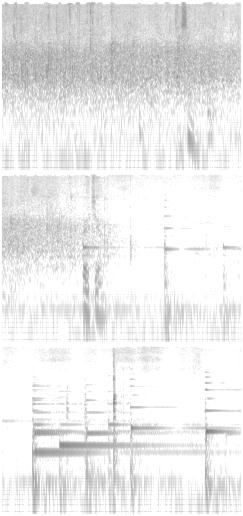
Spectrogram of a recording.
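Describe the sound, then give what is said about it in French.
An audience claps together in steady, dense applause that fades after a few seconds, followed by scattered claps, sustained organ or keyboard chords and a few sharp percussive hits. “Et que ceux qui le reçoivent, l'entendent dans leur cœur, disent un dernier grand amen ce matin et applaudissent avec moi cette œuvre surnaturelle de relâchement de la part de Dieu.”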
